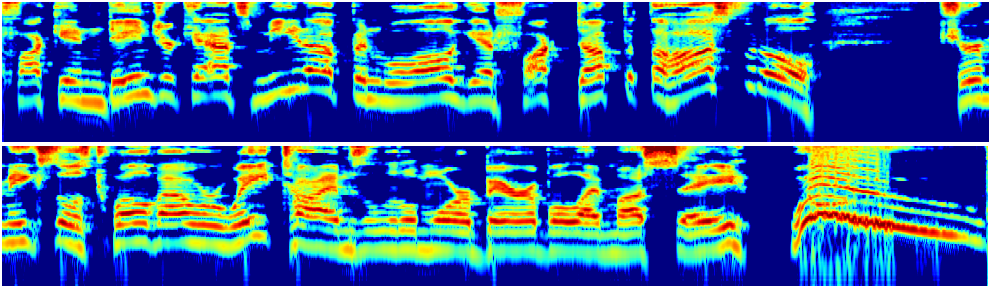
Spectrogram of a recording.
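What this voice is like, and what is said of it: Canadian accent. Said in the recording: “that's the accent of a true Canadian bro right there”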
